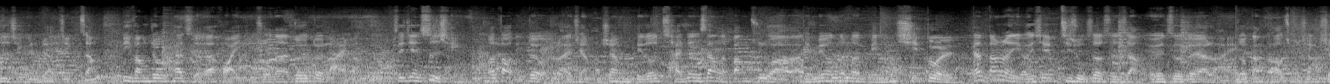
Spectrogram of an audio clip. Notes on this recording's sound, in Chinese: 本集白噪音指數：暴風級 5/5。錄音地點： Supranormal Bakery Cafe 赤峰店。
